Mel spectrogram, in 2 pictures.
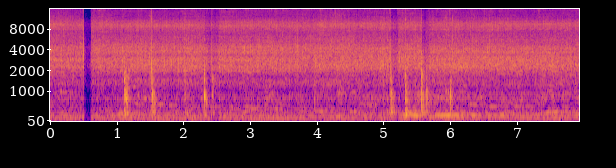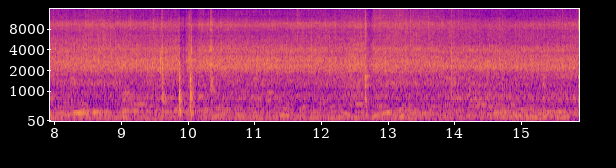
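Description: Mashed banana stem frying in a pan, a steady close sizzle throughout with occasional clicks and scrapes of stirring, no talk.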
